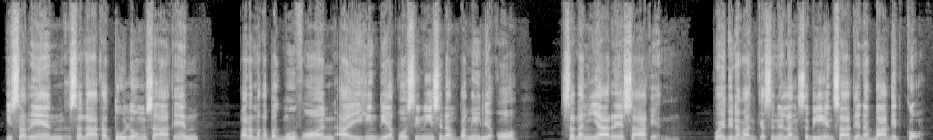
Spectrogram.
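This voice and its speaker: Male narrator, Filipino accent, slightly high voice, dry close sound, music bed, dramatic scripted storytelling. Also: a little mellow, no echo. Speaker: radio drama narrator reading a listener's letter.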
